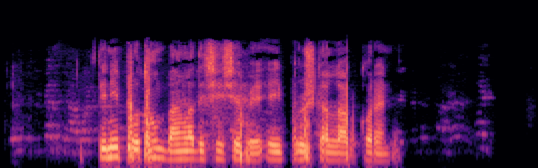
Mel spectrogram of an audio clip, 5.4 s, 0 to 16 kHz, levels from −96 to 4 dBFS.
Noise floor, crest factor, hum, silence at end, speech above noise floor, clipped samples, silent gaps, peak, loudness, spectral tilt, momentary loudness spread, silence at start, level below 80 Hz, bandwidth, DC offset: -66 dBFS; 16 dB; none; 1.45 s; 51 dB; under 0.1%; none; -2 dBFS; -16 LUFS; -5.5 dB/octave; 7 LU; 1 s; -56 dBFS; 7.4 kHz; under 0.1%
